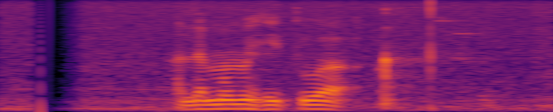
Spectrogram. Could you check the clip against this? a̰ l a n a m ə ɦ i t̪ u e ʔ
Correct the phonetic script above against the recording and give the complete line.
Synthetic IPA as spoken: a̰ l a m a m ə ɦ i t̪ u a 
